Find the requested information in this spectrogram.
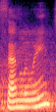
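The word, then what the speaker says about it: Saint-Louis: i am currently in san luis spelled st louis for uh you know americans uh but at san luis senegal and my taves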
